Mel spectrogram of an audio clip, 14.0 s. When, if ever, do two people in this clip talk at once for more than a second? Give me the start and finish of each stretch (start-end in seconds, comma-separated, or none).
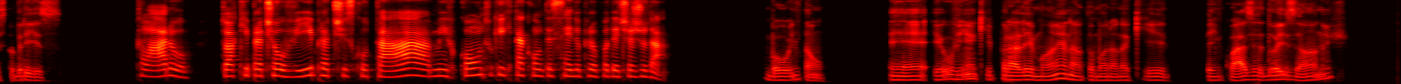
none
